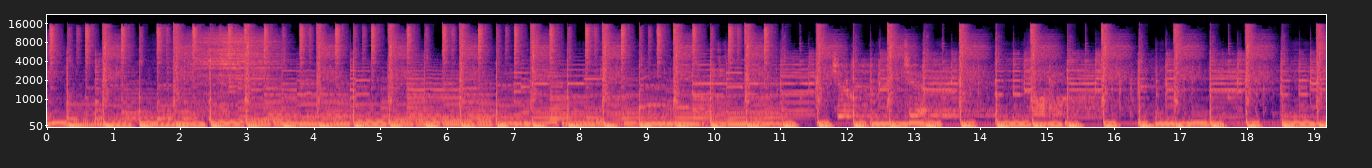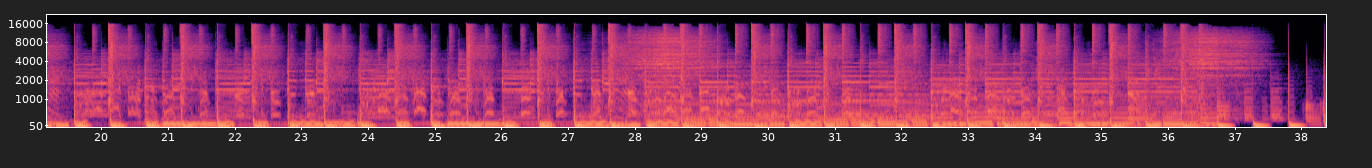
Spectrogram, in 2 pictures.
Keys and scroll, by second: 1.7 space, 4.9 space, 5.7 ctrl+s, 6.1 space, 6.7 v, 13.4 space, 32.2 space, 32.9 ctrl+s.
